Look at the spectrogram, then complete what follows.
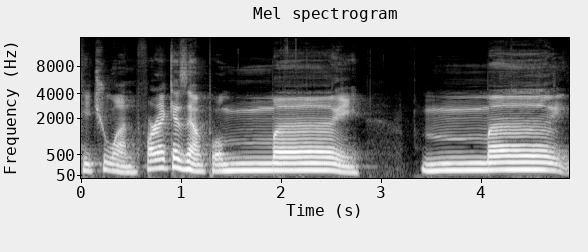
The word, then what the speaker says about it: mãe: For example, mãe, mãe. Nasal sound here. Mãe, If I would write in English for you to read, it would be something like this. Mãe. Like ing. Mãe, mãe.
